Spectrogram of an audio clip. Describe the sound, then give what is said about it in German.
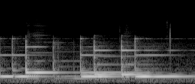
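A telephone ringing at a trade union's headquarters office in London: an electronic, warbling ring of bright tonal pulses repeating several times a second, continuous and alone throughout. “bei der im Moment ziemlich oft das Telefon klingelt”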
